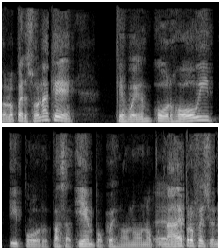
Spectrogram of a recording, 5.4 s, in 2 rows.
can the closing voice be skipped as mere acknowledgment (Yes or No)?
Yes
